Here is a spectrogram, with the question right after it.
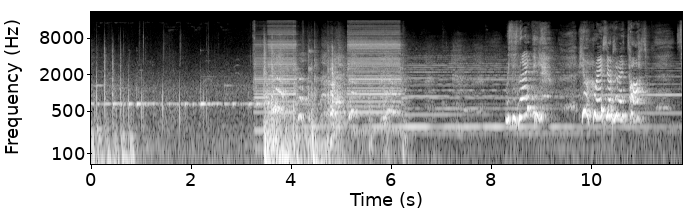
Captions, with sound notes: (doorbell buzzing) - Mrs. Nightingale, you're crazier than I thought.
